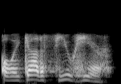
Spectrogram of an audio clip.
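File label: sees multiple enemies, professional female; vo; agents; Source Model Packs; Counter Strike Model Pack; CS2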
